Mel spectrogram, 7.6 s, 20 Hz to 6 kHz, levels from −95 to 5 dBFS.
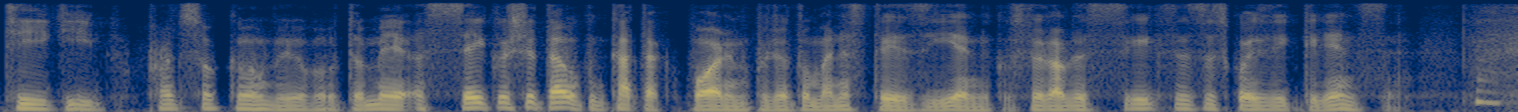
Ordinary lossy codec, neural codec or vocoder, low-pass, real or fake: AAC, 48 kbps; codec, 16 kHz in and 24 kHz out, 0.4 kbps, LongCat-Audio-Codec, two codebook decoder; 5.4 kHz; fake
